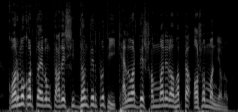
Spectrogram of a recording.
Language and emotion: Bengali, disgusted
